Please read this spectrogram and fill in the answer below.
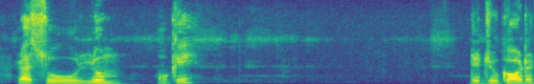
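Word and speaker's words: رسولٌ: For example, the word rasulun, on normal occasion it is pronounced rasulun, but here we have after tanween we have ba, so it will not be pronounced like rasulun, it will be pronounced like rasulum.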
